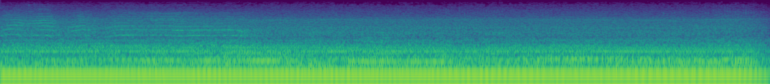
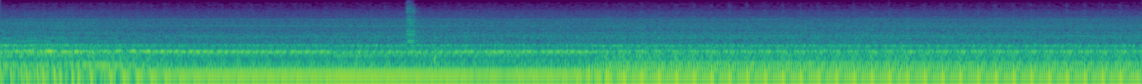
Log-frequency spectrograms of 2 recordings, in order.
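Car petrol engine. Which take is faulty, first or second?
second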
